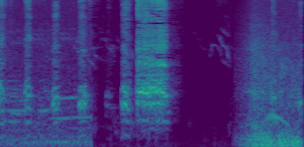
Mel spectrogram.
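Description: Hen clucking in short, clipped bursts, then a brief squawk and a harsher clucking run; a man speaks over the start.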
